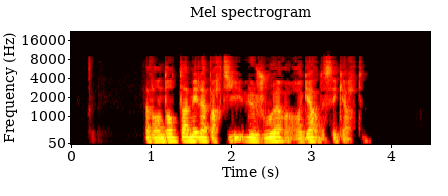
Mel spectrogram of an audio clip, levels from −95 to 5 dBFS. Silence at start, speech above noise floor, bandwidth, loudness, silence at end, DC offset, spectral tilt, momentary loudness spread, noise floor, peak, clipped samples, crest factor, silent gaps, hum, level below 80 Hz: 0.95 s; 57 dB; 9.2 kHz; -22 LUFS; 0.8 s; under 0.1%; -6 dB/octave; 11 LU; -79 dBFS; -6 dBFS; under 0.1%; 18 dB; none; none; -62 dBFS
